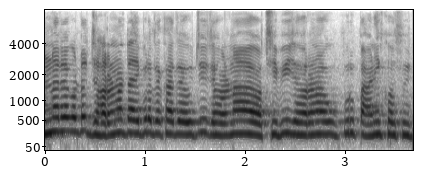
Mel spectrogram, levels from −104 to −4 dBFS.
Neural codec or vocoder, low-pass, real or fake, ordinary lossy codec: none; none; real; none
